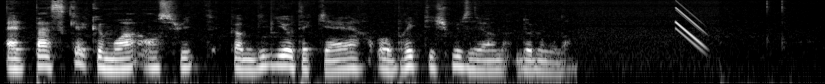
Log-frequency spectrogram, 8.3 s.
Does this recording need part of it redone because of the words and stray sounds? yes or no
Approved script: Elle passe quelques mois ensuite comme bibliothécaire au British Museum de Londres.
yes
